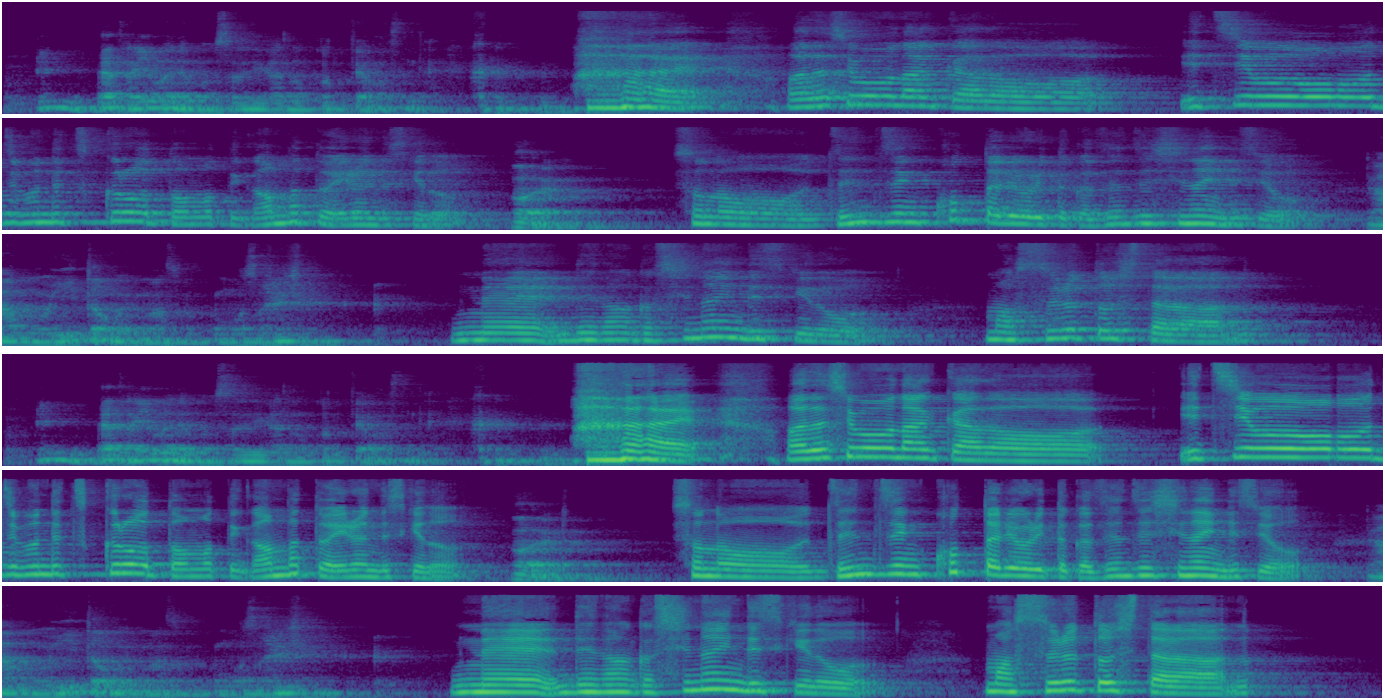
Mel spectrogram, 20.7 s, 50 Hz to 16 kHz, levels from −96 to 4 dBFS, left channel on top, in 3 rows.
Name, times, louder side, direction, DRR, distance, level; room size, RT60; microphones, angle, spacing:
voice 1, 0.2-2.8 9.4-9.7 13.7-15.5, equal, 5° left, -1 dB, 1.3 m, -44 dB
voice 2, 2.9-5.5 5.9-9.2 10.3-13.4 16.1-18.2 18.7-20.0, right 7 dB, 70° right, 15 dB, 0.3 m, -30 dB
9.0 x 8.8 x 3.4 m, 1.1 s
head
